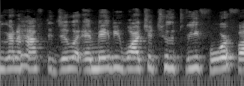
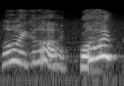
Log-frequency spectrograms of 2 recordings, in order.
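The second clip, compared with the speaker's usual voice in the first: shocked reaction; 7 semitones higher than usual. Retold or imitated. Retelling their reaction to the DVD.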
